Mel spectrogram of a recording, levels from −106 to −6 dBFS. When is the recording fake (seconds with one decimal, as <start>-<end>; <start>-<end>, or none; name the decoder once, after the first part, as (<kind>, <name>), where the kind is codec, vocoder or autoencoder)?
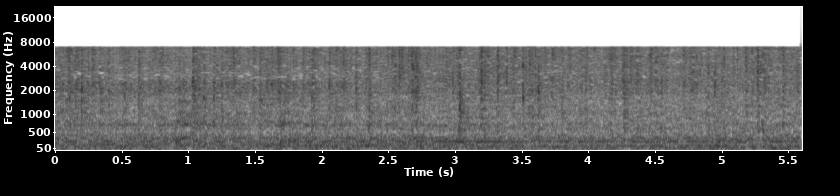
0.0-5.6 (vocoder, Vocos)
